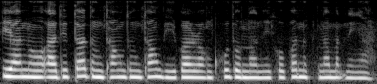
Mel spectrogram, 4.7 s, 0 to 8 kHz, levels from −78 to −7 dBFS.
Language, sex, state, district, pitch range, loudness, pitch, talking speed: Garo, female, Meghalaya, West Garo Hills, 230-255 Hz, -15 LUFS, 240 Hz, 100 wpm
